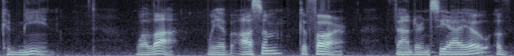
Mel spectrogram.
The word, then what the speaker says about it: Asim: Voila, we have Asim Ghaffar, founder and CIO of AG Capital, joining us today. Yes, his name is literally pronounced Asim, spelled A-S-I-M.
